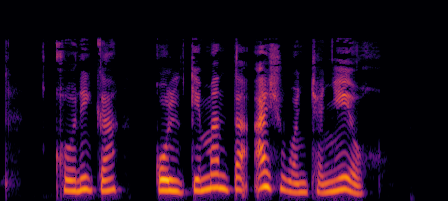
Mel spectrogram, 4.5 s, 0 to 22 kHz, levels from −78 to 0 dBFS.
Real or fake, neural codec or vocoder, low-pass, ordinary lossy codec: real; none; 9.9 kHz; MP3, 96 kbps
